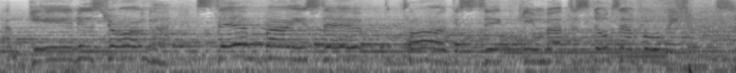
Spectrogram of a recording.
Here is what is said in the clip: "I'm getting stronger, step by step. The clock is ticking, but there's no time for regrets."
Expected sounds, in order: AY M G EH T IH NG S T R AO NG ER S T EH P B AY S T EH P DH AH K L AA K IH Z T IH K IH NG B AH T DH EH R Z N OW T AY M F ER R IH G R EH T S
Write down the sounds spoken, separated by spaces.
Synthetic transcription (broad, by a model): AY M G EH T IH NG S T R AO NG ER S T EH P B AY S T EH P DH AH K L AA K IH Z T IH K IH NG B AH T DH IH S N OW S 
